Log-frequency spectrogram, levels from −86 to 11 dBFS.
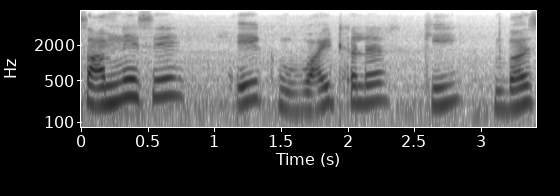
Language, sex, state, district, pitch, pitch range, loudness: Hindi, male, Madhya Pradesh, Katni, 200 Hz, 180-225 Hz, -17 LUFS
